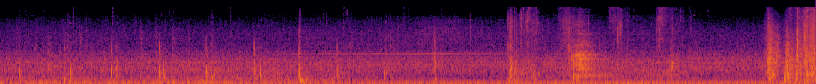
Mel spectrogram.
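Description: Footsteps crunch softly over dry leaves and debris.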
